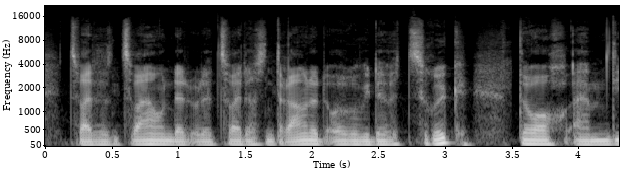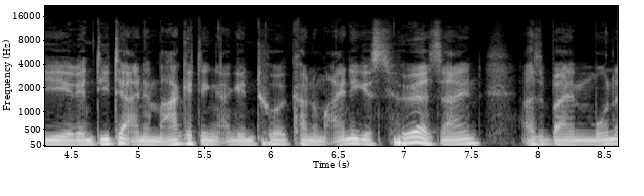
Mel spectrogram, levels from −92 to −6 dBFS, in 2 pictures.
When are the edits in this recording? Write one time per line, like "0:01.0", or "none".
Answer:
0:03.5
